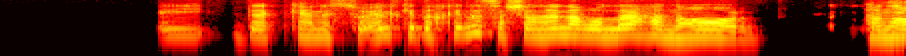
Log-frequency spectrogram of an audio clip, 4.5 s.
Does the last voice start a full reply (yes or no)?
no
